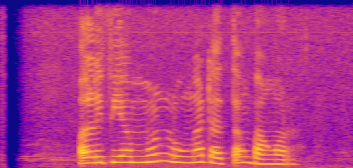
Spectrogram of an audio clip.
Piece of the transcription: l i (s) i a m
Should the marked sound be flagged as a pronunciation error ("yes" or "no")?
yes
